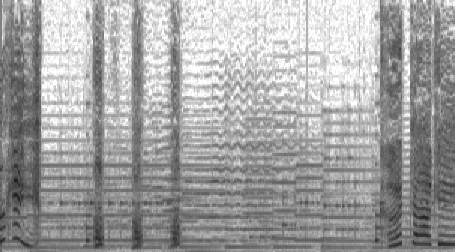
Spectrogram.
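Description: Game dog character in Genshin Impact gives several short bright yips and barks, spaced apart and then in a closing cluster, over a soft ambient music bed; no chewing is evident.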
